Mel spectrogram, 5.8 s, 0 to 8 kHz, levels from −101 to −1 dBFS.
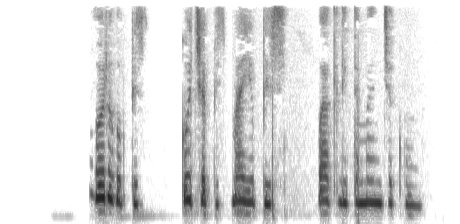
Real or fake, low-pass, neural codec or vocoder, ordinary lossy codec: real; 7.2 kHz; none; MP3, 48 kbps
